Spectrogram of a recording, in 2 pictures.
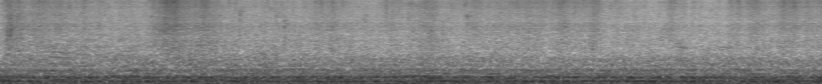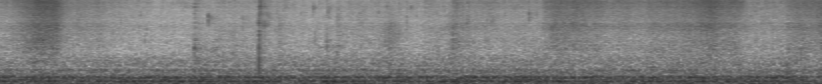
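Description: Hotteok dough sizzling in hot oil on a flat griddle as the dough balls are pressed flat with a metal hand press. The frying is steady, with a few short, louder surges of sizzle, over a steady low hum.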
